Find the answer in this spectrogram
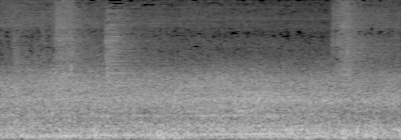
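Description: A car engine running steadily with a low hum, and three short high hisses over it.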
